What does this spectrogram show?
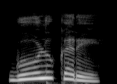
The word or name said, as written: ಗೋಳುಕರೆ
